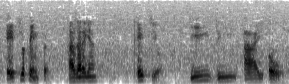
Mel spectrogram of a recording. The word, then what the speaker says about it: Ezio Pinza: Is that the way you pronounce it? That is right. Ezio Pinza. How's that again? Ezio. E-Z-I-O. Ezio. Pinza.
